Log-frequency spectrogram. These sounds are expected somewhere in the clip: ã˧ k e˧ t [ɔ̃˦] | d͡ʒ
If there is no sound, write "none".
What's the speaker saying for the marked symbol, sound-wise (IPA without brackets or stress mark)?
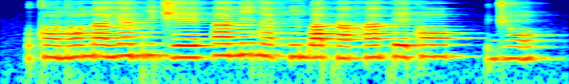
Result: ɔ̃˦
